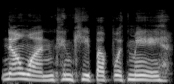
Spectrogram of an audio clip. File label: battle en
